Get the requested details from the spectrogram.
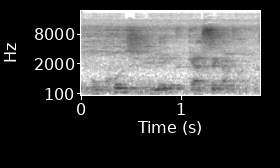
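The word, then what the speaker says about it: Buchholz: हम जानेंगे कि बुखोज रिले कैसे काम करता है। सबसे पहले हम जान लेते हैं बुखोज रिले आखिर क्या है। আচ্ছা, এটার প্রোনাউন্সিয়েশনটা হচ্ছে বাকলস রিলে, ঠিক আছে?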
